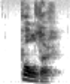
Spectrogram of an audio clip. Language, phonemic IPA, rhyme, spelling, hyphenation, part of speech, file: Dutch, /ˈpɔl.dər/, -ɔldər, polder, pol‧der, noun, Nl-polder.ogg
- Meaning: polder (land reclaimed from a body of water and enclosed by dykes)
